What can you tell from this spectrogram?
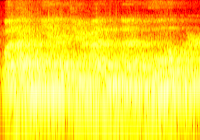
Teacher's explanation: Nama hukumnya moten nama [berdehem] hukumnya tadi lamun idgham artinya masuk atau lebur. Maka lam sukunnya meniko lebur Pak ke lam yang di belakangnya. Bukan menambahkan, tapi lebur ke lam tasdid. Makanya tidak ditahan lama.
